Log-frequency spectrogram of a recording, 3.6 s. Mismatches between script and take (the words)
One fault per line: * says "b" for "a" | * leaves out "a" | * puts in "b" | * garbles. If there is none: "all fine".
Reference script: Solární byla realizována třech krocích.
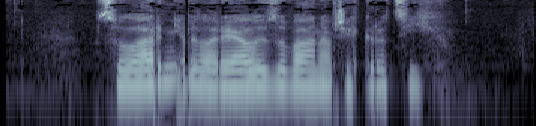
all fine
